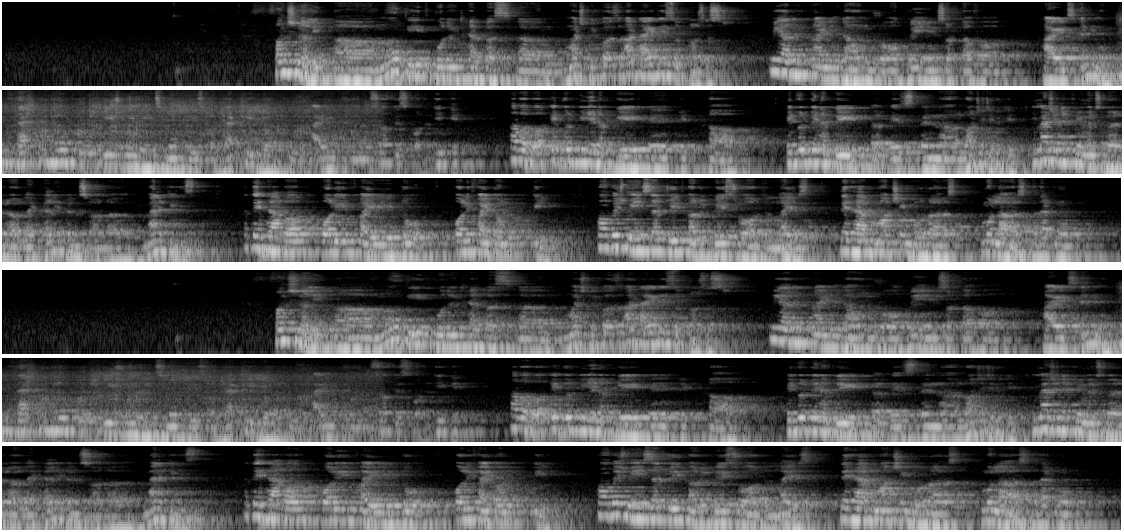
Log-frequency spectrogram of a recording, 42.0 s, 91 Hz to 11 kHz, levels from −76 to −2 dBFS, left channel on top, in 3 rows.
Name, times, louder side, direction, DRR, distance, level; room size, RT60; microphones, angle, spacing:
voice 1, 3.4-9.1 9.6-12.5 13.0-19.7 20.3-23.3 23.8-30.4 31.0-33.3 33.7-34.9 35.4-38.1 38.5-39.9 40.2-41.3, left 2 dB, 65° left, 2 dB, 1.4 m, -27 dB
Purr, 13.9-18.8, left 2 dB, 35° left, 1.0 m, -38 dB
29.0 x 13.0 x 2.3 m, 2.2 s
head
